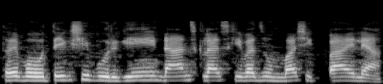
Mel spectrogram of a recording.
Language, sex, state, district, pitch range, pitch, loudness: Konkani, female, Goa, North and South Goa, 180-190 Hz, 185 Hz, -15 LUFS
